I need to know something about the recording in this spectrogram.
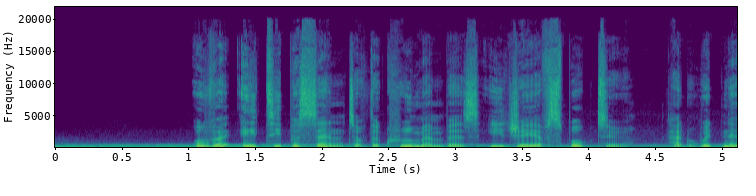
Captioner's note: voiceover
